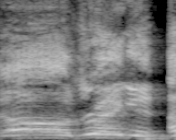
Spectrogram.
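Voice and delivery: high, loud surprised realization; mock realization. Comic at home spotting his own habit, surprised and high. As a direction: catch yourself, voice shooting up. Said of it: "I'd be at home like".

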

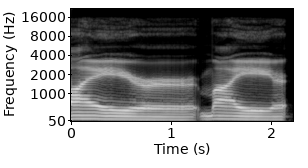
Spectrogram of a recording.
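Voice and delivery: Meyer stretched long with a full R; drawn-out pronunciation. Shown as a demonstration. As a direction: draw out "Meyer" slowly to rhyme with fire. Trying the name's odd pronunciation.

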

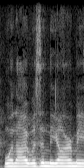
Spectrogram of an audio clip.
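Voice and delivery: mock ad voiceover. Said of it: "That's the voiceover he should do".

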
